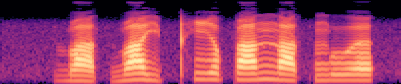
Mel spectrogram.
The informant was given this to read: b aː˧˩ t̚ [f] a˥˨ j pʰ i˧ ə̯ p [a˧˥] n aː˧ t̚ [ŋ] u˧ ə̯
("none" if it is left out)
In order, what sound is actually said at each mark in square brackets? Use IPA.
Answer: b, a˧˥, ŋ

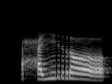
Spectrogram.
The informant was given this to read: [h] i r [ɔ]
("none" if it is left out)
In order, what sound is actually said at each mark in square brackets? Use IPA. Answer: ħ, ɔ

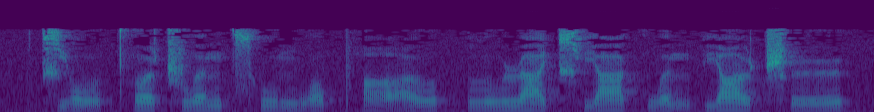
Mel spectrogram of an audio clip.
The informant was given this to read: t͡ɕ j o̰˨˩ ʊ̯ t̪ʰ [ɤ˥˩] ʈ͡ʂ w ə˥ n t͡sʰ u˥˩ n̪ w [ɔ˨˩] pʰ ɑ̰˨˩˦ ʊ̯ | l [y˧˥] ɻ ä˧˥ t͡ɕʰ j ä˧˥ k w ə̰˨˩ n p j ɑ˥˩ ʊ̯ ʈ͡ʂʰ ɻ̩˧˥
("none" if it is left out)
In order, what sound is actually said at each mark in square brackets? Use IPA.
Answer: ɤ˥˩, ɔ˧˥, u˧˥

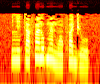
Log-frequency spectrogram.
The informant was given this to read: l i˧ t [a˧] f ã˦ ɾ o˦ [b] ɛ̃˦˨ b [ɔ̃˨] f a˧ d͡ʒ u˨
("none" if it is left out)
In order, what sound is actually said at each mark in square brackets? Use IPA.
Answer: a˧, b, ɔ̃˨

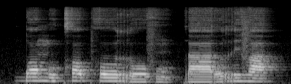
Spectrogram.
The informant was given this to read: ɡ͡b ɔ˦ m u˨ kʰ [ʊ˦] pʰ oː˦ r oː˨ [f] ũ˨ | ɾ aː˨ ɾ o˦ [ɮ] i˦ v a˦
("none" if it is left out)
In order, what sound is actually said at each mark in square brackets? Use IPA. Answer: ɔ˦, f, r

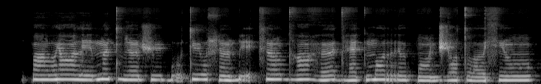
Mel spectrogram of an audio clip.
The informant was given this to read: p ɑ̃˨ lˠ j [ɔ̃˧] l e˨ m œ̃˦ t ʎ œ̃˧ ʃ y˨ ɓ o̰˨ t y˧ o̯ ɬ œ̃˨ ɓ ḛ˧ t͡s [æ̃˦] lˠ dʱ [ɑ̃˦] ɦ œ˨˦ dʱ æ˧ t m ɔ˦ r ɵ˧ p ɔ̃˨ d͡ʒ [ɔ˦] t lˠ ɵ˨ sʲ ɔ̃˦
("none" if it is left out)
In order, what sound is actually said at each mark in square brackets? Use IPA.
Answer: ɑ̃˧, œ̃˦, ɑ̃˦, ɔ˧

